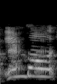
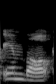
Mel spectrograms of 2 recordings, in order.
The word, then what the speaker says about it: Imbolc: history and things so inbox or in bulk however you wish to pronounce it um like I said just depends on where you're from how you say it and how you pronounce it and things of that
